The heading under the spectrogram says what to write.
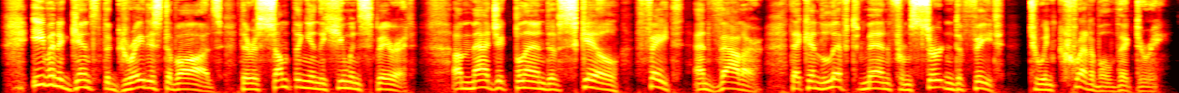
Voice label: debriefing, english; midway; War Thunder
